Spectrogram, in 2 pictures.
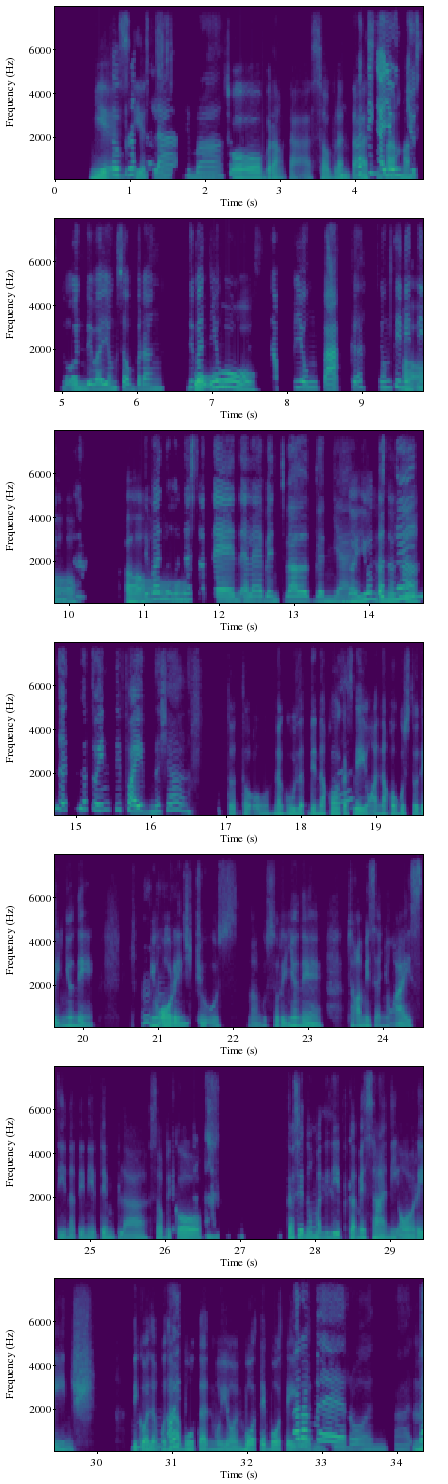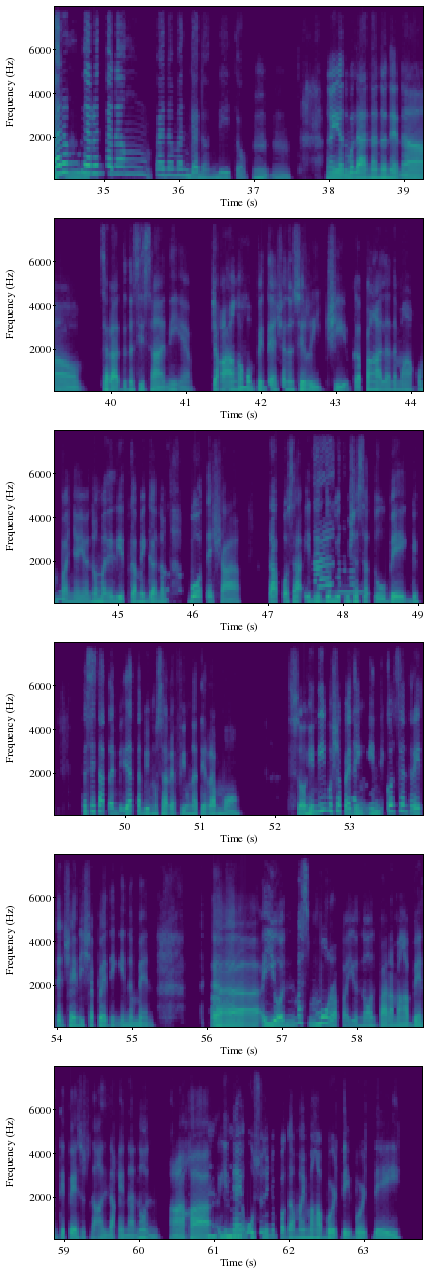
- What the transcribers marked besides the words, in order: static; mechanical hum; distorted speech; other background noise; tapping
- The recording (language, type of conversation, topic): Filipino, unstructured, Ano ang masasabi mo tungkol sa patuloy na pagtaas ng presyo ng mga bilihin?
